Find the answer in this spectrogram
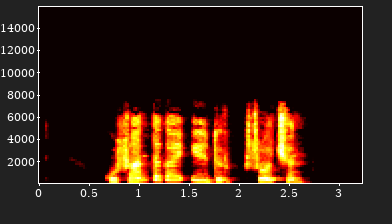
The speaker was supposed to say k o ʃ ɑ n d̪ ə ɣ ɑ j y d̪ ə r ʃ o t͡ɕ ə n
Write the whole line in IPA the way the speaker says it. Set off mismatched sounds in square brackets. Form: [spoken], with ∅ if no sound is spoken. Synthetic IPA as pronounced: k [u] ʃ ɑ n [t̪] ə ɣ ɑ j y d̪ ə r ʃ o t͡ɕ ə n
